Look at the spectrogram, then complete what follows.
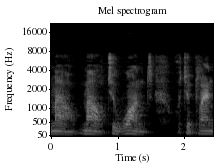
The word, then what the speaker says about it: mau: Say it like German mau, to want or to plan to do something.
